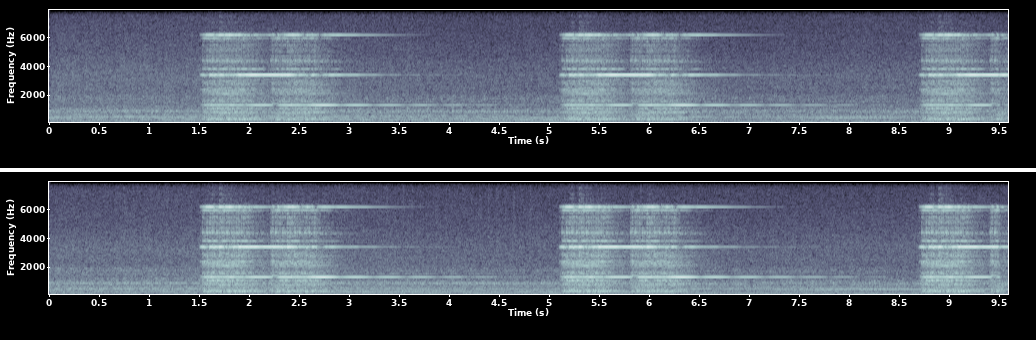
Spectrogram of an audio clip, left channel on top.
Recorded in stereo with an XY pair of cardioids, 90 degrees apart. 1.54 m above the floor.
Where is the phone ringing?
45° right, 3.5 m.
